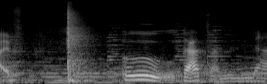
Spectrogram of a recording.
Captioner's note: pulling up handle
